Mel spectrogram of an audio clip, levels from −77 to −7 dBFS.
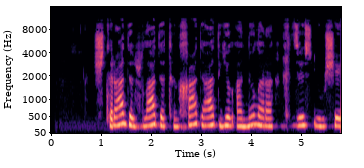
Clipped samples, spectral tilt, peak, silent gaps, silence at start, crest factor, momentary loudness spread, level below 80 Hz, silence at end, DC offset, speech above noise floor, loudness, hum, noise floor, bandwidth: under 0.1%; -4 dB/octave; -6 dBFS; none; 0.9 s; 16 dB; 7 LU; -74 dBFS; 0 s; under 0.1%; 37 dB; -23 LUFS; none; -59 dBFS; 11.5 kHz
